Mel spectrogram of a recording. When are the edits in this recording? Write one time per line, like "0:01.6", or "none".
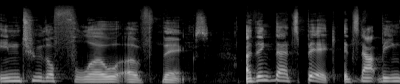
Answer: none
